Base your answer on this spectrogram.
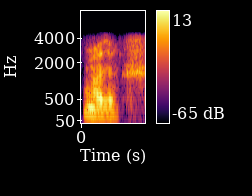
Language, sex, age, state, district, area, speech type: Nepali, male, 18-30, West Bengal, Darjeeling, rural, conversation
